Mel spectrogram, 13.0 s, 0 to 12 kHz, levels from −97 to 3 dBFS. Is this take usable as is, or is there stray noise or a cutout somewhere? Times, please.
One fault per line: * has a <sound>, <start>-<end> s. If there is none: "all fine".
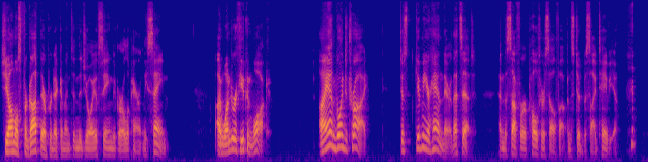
* has a laugh, 12.5-12.8 s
